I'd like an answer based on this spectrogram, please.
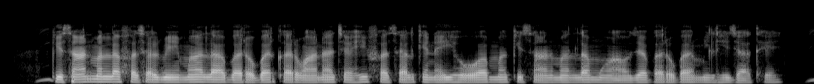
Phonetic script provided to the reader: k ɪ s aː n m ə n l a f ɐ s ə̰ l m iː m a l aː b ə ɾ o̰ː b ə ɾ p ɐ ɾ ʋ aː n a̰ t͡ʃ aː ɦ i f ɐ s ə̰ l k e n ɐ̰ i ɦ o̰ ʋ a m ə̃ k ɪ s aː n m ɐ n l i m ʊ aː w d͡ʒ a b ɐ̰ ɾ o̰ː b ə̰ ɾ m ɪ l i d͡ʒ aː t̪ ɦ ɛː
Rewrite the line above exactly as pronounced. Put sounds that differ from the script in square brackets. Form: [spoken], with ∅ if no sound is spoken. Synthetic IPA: k ɪ s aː n m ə n l a f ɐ s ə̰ l [b] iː m a l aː b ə ɾ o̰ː b ə ɾ [k] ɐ ɾ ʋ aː n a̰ t͡ʃ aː ɦ i f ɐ s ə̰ l k e n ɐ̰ i ɦ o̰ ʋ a m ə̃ k ɪ s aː n m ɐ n l [a] m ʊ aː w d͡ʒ a b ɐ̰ ɾ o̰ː b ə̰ ɾ m ɪ l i d͡ʒ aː t̪ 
